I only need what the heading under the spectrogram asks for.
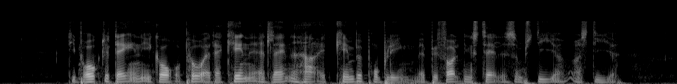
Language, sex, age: Danish, male, 41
